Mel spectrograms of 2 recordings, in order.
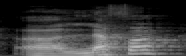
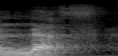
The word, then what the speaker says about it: Leffe: are two correct pronunciations Leppa which follows the Dutch pronunciation which is very very closely related to German and left which is the French pronunciation quick little history on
